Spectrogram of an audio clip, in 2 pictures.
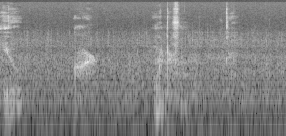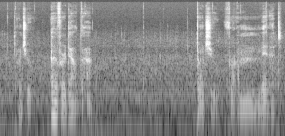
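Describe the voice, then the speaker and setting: A young man playing a caring, reassuring best friend in an intimate ASMR roleplay, soft-spoken and earnest, with audible noise in the recording. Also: very deep voice, heavily acted. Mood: tender, soothing. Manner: soft-spoken, often breathy, hesitant, earnest. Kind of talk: ASMR roleplay acting, intimate casual talk.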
